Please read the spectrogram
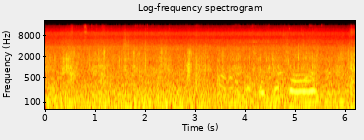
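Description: Footsteps crunching on a gravel path, an irregular crackle over a steady noisy background, with a brief faint voice a few seconds in.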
